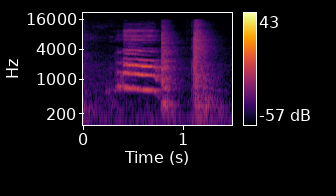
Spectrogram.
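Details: Young ring-tailed lemur kept as a household pet, giving a good-morning call while waking his brother and sister: one clear tonal, meow-like note with a strong rising-falling contour, then two short broadband thumps.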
